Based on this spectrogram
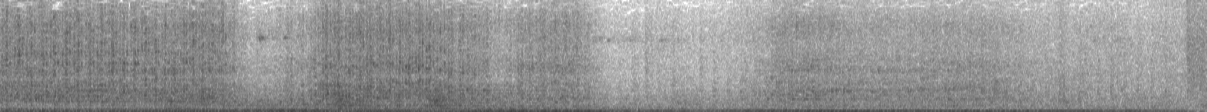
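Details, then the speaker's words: Homebuilt vintage junker rally car under load during a rally run, with voices nearby. An uneven, lumpy engine note with a slightly irregular beat: running a little rough. Flooding suspected, unconfirmed; it ran significantly better on the second attempt. "A little rough, a little rough. I think we might have to do multiple runs."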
